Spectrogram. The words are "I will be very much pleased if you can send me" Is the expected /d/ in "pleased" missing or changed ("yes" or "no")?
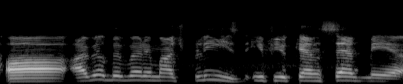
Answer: no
